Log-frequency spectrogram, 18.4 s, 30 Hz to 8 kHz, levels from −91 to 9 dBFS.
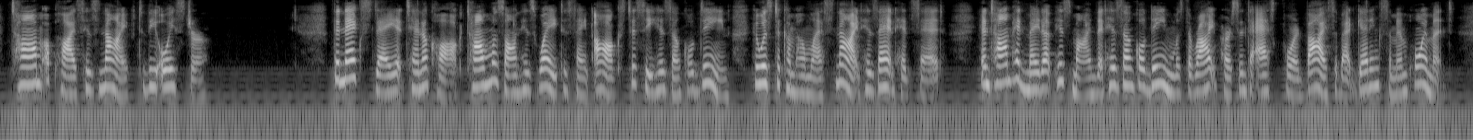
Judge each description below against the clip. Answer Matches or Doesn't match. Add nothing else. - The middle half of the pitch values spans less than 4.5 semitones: Doesn't match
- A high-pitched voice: Matches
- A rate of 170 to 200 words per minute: Matches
